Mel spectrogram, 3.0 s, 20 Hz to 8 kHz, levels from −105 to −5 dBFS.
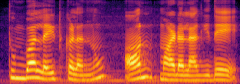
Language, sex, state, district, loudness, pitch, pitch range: Kannada, female, Karnataka, Bangalore, -15 LUFS, 195 Hz, 175-250 Hz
